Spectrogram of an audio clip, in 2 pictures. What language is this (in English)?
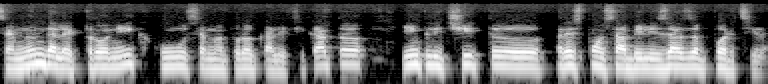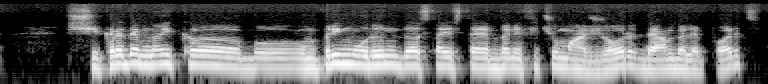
Romanian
